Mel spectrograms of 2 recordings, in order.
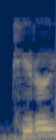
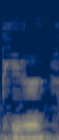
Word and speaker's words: Petr: We'll start at the bottom with Petr Yan, or Petr Yan, or however he likes to have his name pronounced, but it's not Peter.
